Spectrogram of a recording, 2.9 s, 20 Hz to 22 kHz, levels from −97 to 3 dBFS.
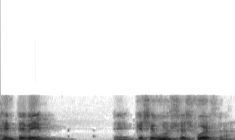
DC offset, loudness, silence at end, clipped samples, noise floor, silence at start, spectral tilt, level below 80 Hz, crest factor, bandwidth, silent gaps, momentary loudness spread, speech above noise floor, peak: under 0.1%; -15 LUFS; 0 s; under 0.1%; -60 dBFS; 0 s; -5 dB/octave; -48 dBFS; 16 dB; 7.4 kHz; none; 18 LU; 45 dB; 0 dBFS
